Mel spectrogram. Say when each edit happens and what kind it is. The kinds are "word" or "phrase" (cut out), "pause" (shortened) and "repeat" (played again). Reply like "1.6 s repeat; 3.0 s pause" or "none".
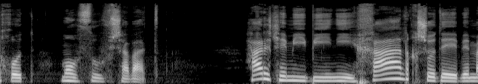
2.7 s word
